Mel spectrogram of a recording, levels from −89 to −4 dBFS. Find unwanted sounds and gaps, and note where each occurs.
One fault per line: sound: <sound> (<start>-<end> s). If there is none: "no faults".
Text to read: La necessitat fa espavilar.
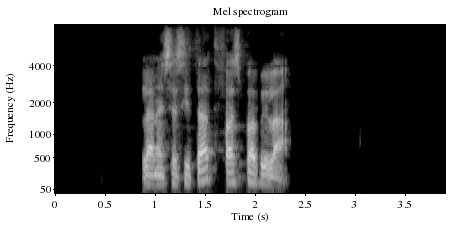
no faults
